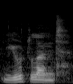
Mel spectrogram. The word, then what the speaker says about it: Jutland: It's the Giant Mouse Ace Line Jutland, or Jutland, how in Germany we would pronounce it.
